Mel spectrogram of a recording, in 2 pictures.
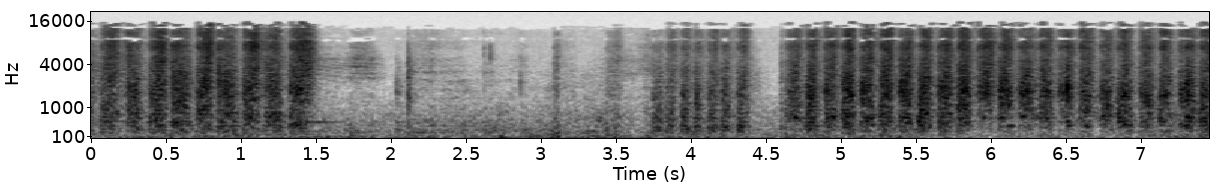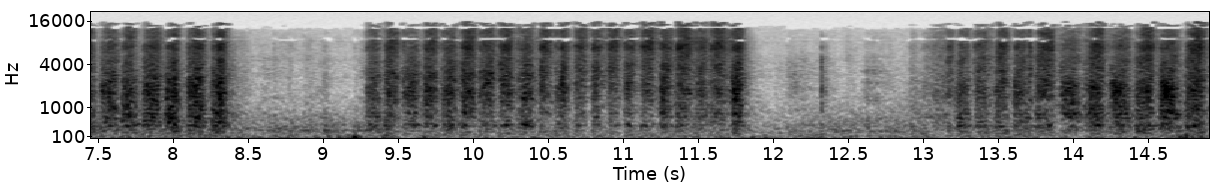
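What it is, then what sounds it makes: Woven fabric rug being scrubbed. A handheld blue plastic bristle brush scrubs a small woven fabric rug soaked in soapy foam on the floor. It makes rapid, steady, bright rasping strokes in long bursts, broken by short quieter pauses.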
